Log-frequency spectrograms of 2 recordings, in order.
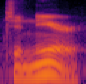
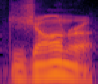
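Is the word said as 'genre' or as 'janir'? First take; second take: janir; genre. First: The word is said as it looks, 'janir'. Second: The word is said in its usual form, 'genre'. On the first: The speaker calls it wrong. "I was pronouncing it wrong for the longest time" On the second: The speaker calls it right. "It's genre"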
